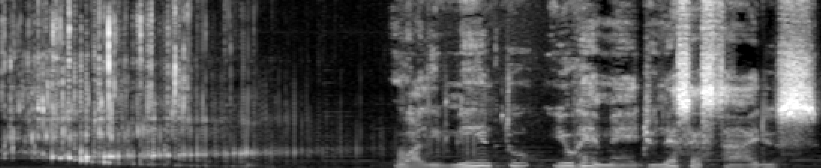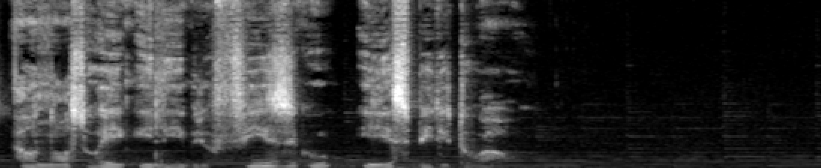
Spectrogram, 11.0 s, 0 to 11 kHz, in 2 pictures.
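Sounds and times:
water poured into a drinking glass during a prayer: 0.0 - 3.4
speech: 2.6 - 8.9.

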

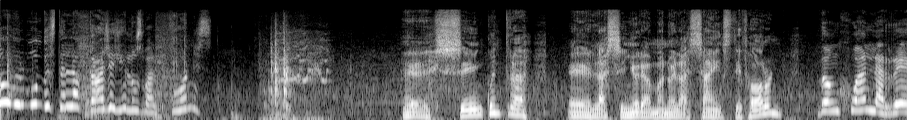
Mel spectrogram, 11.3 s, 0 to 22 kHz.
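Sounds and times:
speech: 1.0 - 2.7, 5.0 - 11.3
door opening with mechanical rattle and scrape: 1.9 - 4.2
door squeak: 3.2 - 4.2.

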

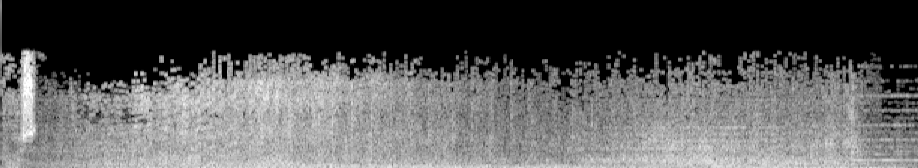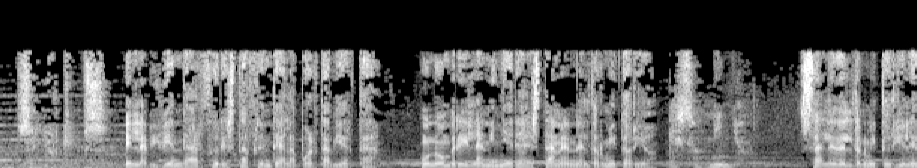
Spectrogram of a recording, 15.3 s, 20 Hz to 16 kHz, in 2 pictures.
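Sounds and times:
train running through a meadow at night: 0.0 - 10.1
speech: 0.2 - 0.7, 8.7 - 15.2.

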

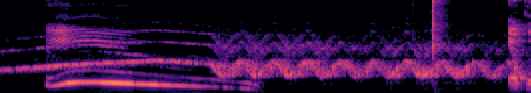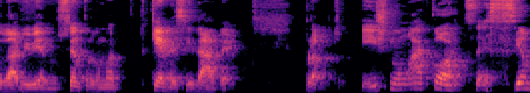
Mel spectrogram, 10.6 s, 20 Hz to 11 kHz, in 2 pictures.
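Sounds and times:
ambulance siren passing: 0.0 - 5.3
speech: 0.4 - 0.8, 2.4 - 2.8, 5.1 - 10.5.

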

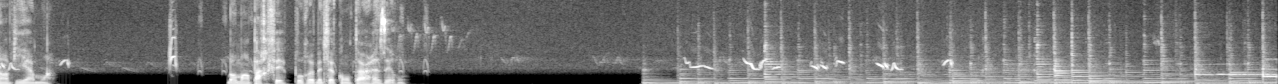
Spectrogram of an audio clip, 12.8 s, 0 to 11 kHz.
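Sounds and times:
speech: 0.0 - 0.6, 2.3 - 4.2
birds chirping and trilling in spring: 0.0 - 12.5
sustained music with rhythmic plucked notes: 6.5 - 12.7.

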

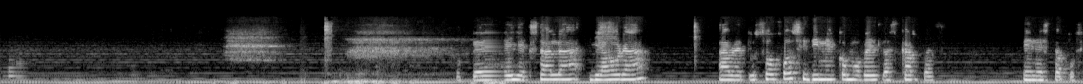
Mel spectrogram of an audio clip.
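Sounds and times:
steady sustained musical tone: 0.0 - 9.8
deep breath in during a guided breathing moment: 2.3 - 4.6
speech: 4.6 - 6.6, 7.2 - 9.5, 10.2 - 10.8.

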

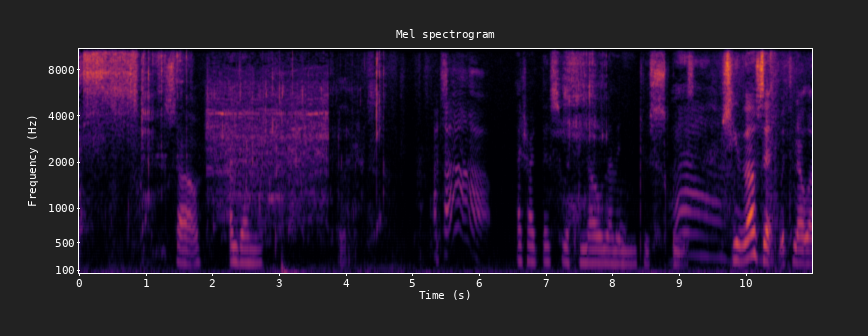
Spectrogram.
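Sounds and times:
speech: 1.4 - 3.1, 6.6 - 11.0
water pouring into a container: 1.9 - 4.4.

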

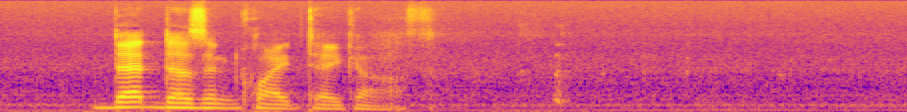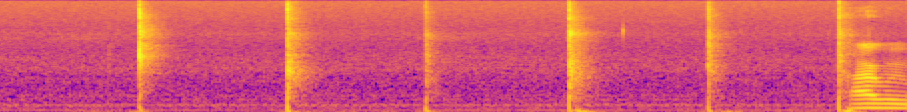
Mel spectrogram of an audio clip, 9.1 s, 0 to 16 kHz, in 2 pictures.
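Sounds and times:
speech: 0.5 - 2.2, 8.8 - 9.0
slow sarcastic hand clapping: 5.2 - 6.8, 7.4 - 8.9.

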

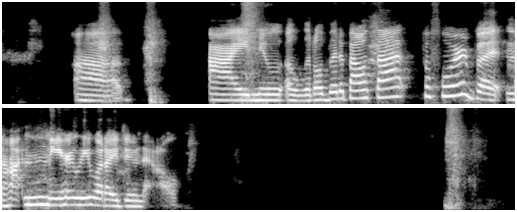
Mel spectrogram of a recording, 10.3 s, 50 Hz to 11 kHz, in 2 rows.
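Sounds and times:
speech: 0.8 - 7.2
dog sneezing: 9.6 - 10.0.

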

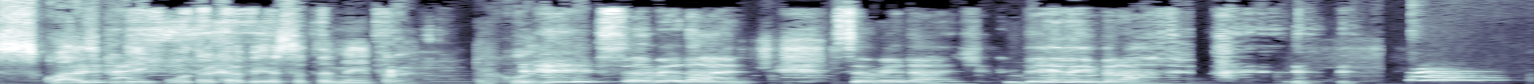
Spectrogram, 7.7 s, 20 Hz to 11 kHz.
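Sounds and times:
speech: 0.2 - 7.3
laughter: 0.4 - 1.5, 2.4 - 4.2, 5.8 - 6.9
dog barking: 7.0 - 7.6
higher-pitched yelping dog bark: 7.0 - 7.6.

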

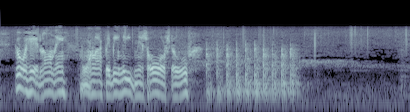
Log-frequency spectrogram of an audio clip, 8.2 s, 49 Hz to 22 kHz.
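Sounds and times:
speech: 0.3 - 4.3
knocking on a wooden door: 4.1 - 6.0.

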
